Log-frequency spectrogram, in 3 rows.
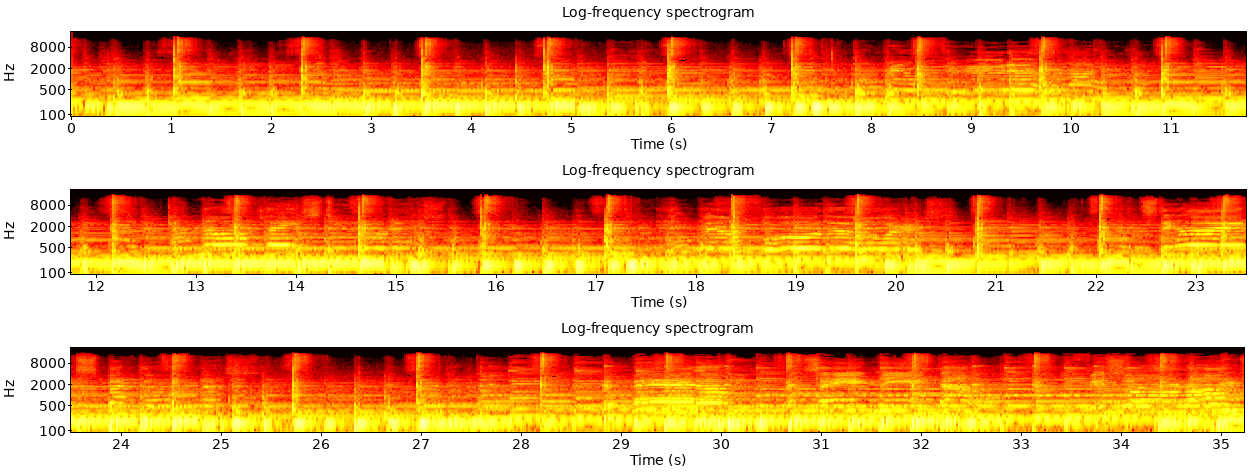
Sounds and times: Music: 0:00.0 - 0:35.2.

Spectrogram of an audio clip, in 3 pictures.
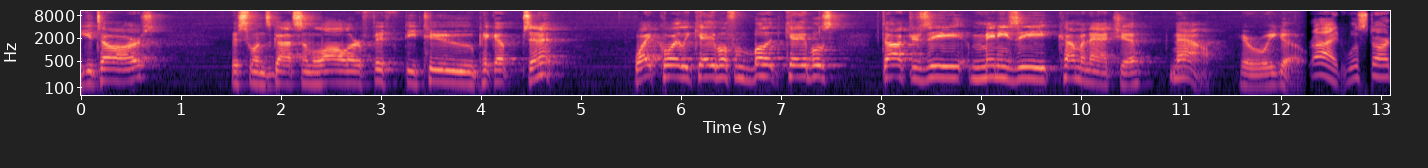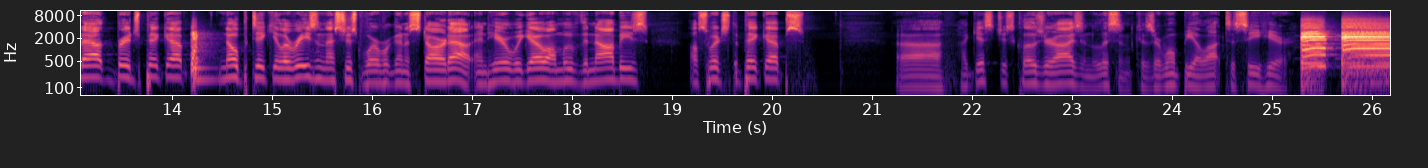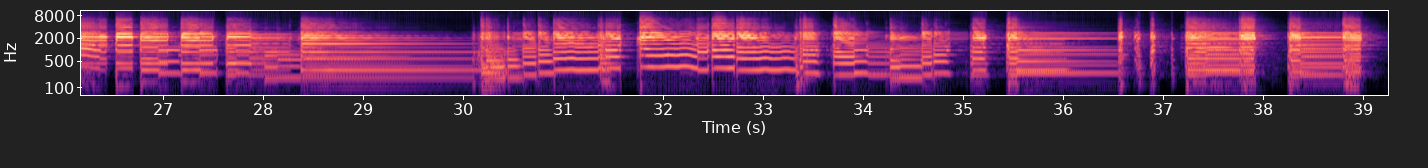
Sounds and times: Speech: 0:00.0 - 0:00.8, 0:01.5 - 0:04.9, 0:05.5 - 0:20.4, 0:21.2 - 0:25.2
Guitar: 0:00.0 - 0:12.2, 0:13.7 - 0:15.5, 0:25.2 - 0:39.2.

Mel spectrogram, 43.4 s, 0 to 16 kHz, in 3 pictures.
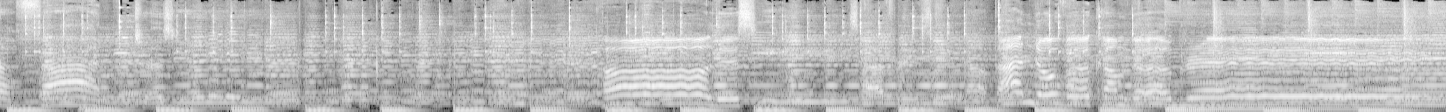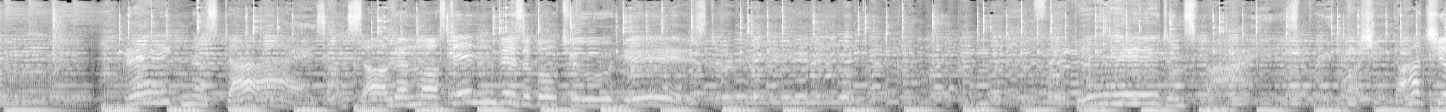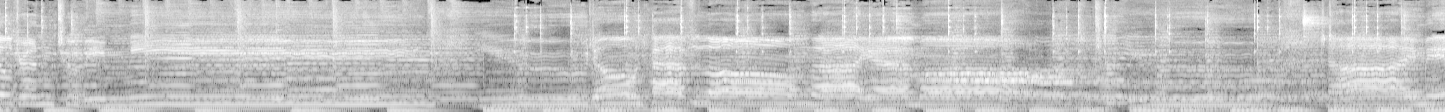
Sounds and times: Violin, fiddle: 0:00.0 - 0:43.3.

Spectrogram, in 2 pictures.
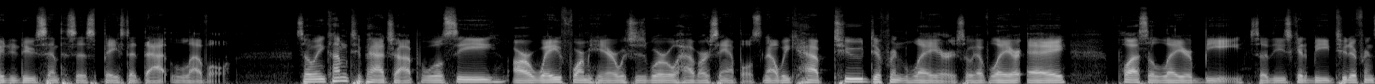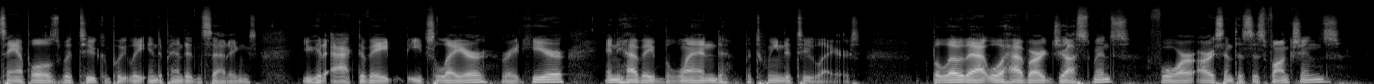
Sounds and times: Speech: 0:00.0 - 0:02.4, 0:03.0 - 0:22.4, 0:23.1 - 0:27.3.

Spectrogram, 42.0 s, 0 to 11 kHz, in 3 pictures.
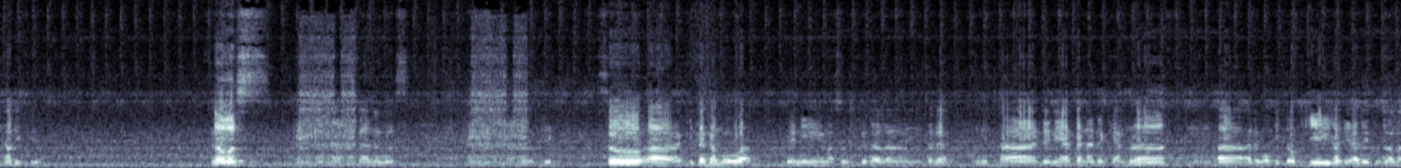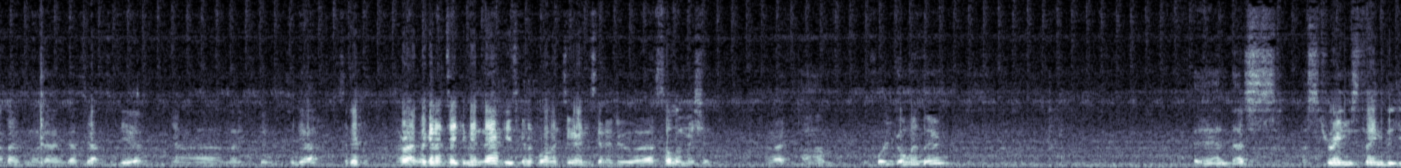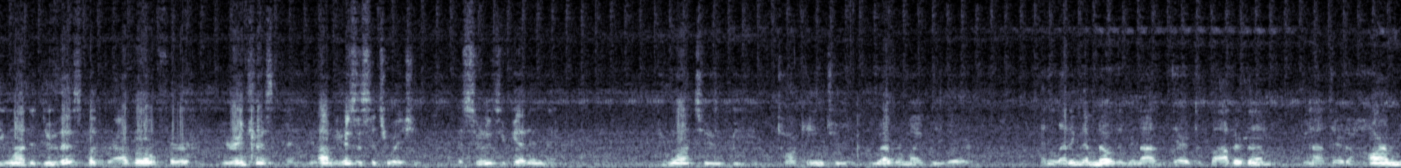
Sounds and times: Speech: 0:00.0 - 0:00.5, 0:02.1 - 0:04.1, 0:05.1 - 0:23.5, 0:26.0 - 0:33.6, 0:34.6 - 0:37.8, 0:38.4 - 0:42.0.

